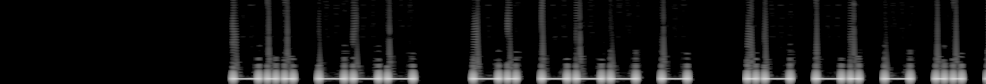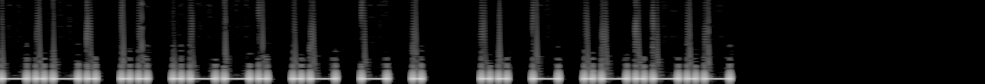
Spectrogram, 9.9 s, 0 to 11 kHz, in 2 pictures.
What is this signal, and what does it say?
Morse code, heard as a keyed tone, about 28 wpm, 700 Hz. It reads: DO NOT ANTICIPATE IT.
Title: Sentences from Top 1500 Words 28wpm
